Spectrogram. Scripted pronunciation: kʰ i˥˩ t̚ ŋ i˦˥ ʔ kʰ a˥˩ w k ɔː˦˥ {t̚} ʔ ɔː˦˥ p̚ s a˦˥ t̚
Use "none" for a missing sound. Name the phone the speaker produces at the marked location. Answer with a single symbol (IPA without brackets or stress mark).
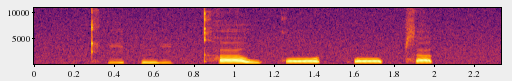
t̚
